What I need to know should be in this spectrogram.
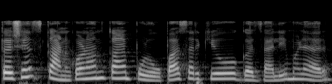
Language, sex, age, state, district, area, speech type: Goan Konkani, female, 30-45, Goa, Canacona, rural, spontaneous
